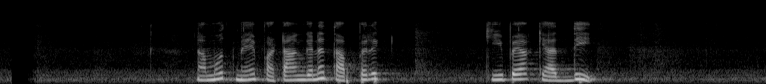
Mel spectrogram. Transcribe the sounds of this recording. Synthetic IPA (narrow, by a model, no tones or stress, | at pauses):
namut̪meːpaʈaŋɡənət̪apːeɾə | kiːpəjakjad̪ːi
